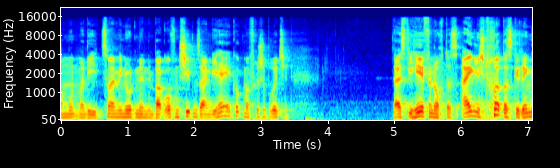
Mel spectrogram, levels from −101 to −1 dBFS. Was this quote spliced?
no; 0 cuts

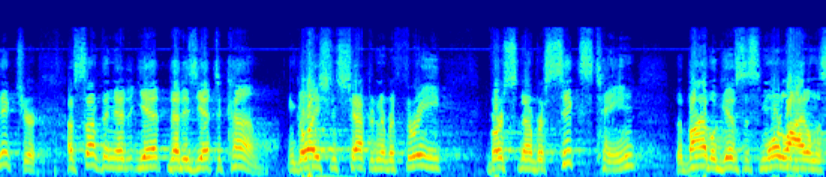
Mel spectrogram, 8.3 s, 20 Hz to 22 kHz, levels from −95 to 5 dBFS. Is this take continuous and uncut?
no; 1 cut; at 2.8 s

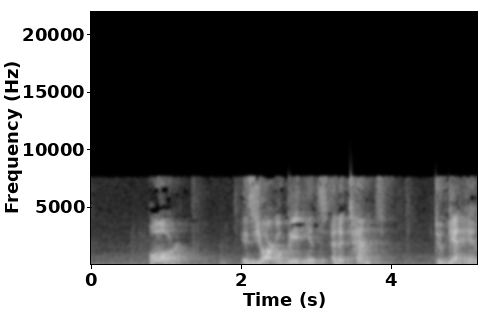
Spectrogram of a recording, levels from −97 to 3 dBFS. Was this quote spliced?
no; 0 cuts

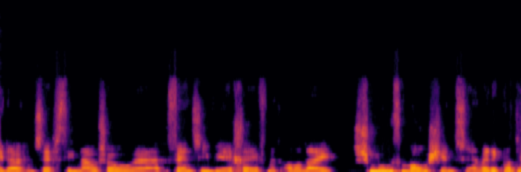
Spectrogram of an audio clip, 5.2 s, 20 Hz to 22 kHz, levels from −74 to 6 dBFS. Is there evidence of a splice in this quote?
yes; 1 cut; at 3.4 s

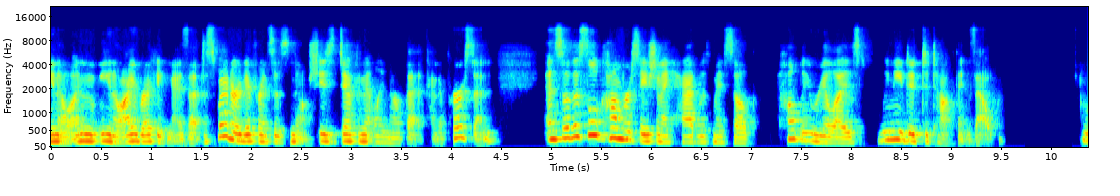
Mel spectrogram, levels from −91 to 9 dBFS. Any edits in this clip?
no; 0 cuts

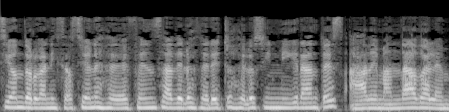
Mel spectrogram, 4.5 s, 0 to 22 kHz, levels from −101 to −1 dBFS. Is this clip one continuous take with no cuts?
yes; 0 cuts

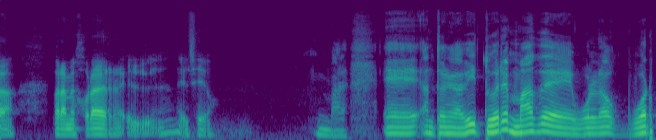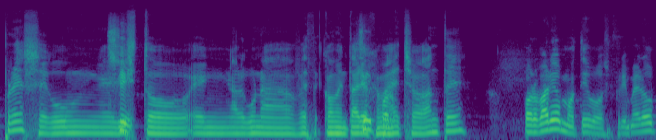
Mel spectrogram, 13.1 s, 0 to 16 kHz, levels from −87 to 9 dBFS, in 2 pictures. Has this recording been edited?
no; 0 cuts

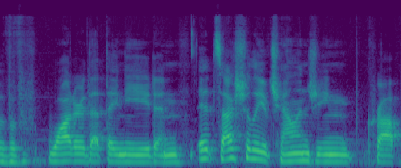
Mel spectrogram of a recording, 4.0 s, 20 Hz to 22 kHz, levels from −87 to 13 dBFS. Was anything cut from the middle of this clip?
yes; 2 cuts; at 2.0 s, 2.7 s

